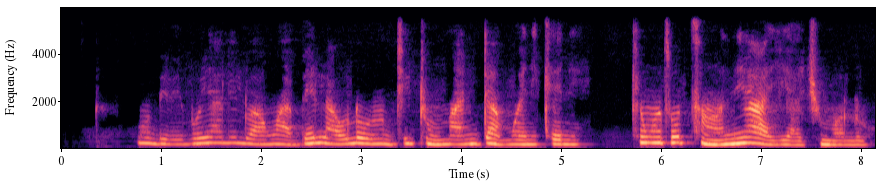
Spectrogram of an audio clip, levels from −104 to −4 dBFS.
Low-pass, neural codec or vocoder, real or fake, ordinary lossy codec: 5.4 kHz; none; real; none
